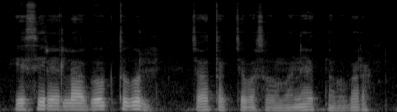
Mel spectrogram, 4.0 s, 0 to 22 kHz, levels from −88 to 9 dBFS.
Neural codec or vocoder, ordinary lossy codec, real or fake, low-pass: vocoder, 44.1 kHz, 128 mel bands every 512 samples, BigVGAN v2; none; fake; none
